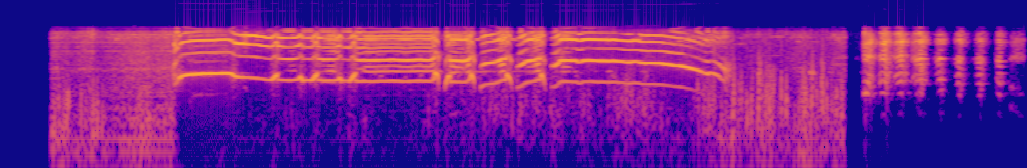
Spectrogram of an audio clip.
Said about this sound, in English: do me a favor and hit that Mexican yell.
